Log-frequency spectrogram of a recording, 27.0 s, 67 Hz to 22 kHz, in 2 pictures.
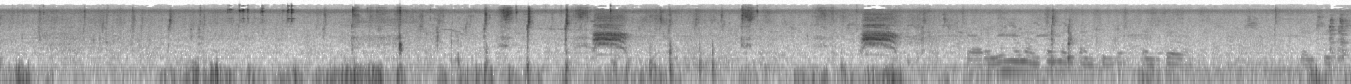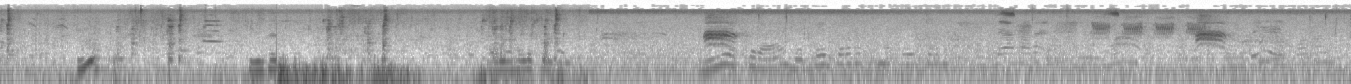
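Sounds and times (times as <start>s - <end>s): crow cawing: 5.9s - 6.4s, 8.6s - 9.2s, 20.5s - 21.0s, 24.5s - 26.0s.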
